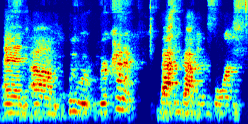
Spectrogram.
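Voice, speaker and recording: A woman presenting a faculty training talk, lively and acting out what students say, recorded in a college meeting room. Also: medium pitch, normal speed, a little hiss or hum. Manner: lively, acts out student quotes. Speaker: workshop presenter. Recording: roomy hall, far from mic.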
